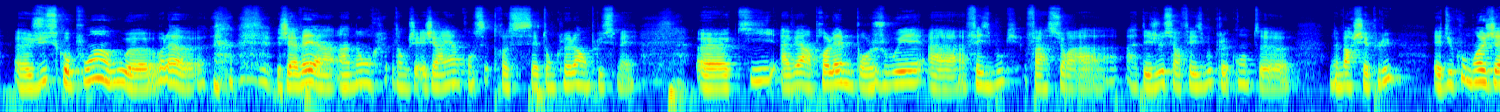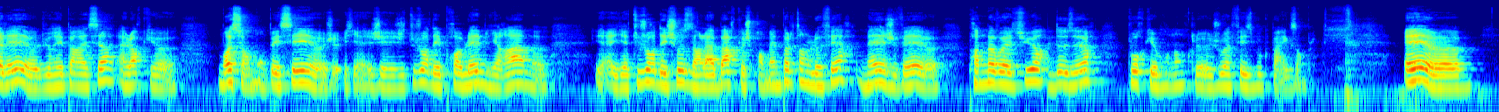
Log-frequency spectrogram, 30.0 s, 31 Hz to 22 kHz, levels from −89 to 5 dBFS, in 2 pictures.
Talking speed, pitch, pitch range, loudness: 220 wpm, 150 Hz, 135-175 Hz, -27 LUFS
